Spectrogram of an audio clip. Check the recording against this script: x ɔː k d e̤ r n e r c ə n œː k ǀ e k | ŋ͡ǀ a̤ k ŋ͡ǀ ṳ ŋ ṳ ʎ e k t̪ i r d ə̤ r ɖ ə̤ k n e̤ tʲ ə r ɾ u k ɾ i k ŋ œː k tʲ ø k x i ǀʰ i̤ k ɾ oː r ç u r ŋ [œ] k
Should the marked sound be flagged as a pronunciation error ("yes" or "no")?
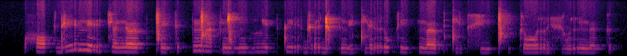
yes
